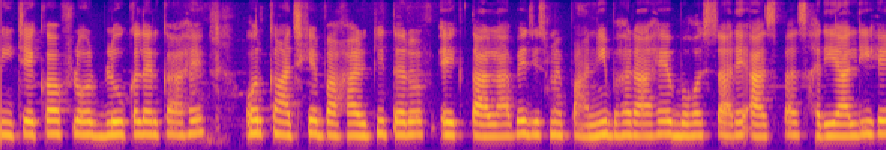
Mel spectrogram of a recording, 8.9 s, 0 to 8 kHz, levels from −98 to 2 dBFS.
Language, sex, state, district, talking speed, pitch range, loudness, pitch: Hindi, female, Chhattisgarh, Raipur, 170 wpm, 205-220 Hz, -18 LUFS, 215 Hz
